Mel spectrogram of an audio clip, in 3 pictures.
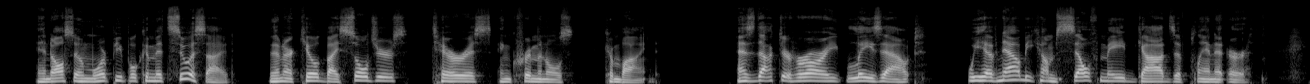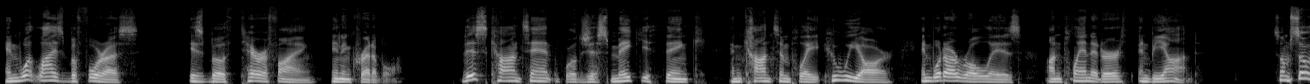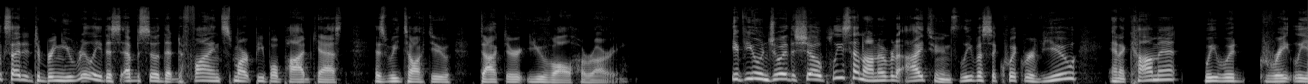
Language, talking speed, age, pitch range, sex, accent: English, 160 wpm, 30-49, 130-185 Hz, male, American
